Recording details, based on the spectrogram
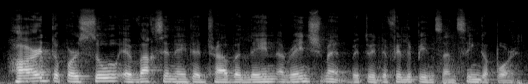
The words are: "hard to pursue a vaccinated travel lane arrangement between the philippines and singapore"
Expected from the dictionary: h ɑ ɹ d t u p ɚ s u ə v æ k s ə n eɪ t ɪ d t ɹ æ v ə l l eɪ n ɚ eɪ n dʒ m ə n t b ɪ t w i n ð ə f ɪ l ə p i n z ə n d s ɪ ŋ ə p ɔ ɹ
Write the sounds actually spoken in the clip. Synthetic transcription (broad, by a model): h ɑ ɹ d t u p ɚ s u ə v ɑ k s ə n eɪ t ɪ d t ɹ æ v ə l l eɪ n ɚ eɪ n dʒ m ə n t b ɪ t w i n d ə f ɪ l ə p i n s ə n d s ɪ ŋ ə p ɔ ɹ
